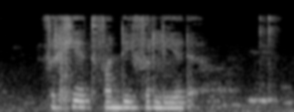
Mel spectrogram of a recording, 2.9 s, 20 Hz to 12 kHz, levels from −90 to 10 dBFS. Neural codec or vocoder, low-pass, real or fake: none; 7.2 kHz; real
